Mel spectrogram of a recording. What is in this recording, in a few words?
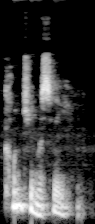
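"contumacy", British English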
